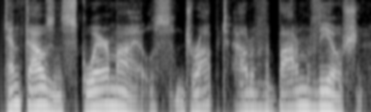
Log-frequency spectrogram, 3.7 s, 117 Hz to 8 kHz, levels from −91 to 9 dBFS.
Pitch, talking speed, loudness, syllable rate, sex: 125 Hz, 195 wpm, -17 LUFS, 5.0 syllables/s, male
